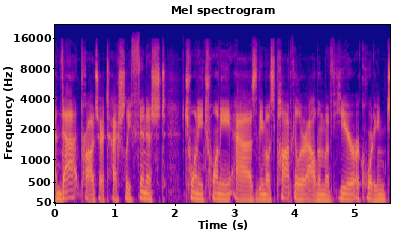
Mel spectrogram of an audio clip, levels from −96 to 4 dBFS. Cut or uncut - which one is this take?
uncut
